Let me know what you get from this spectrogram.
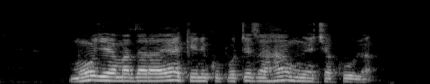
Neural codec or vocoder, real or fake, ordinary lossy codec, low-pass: none; real; MP3, 64 kbps; 7.2 kHz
